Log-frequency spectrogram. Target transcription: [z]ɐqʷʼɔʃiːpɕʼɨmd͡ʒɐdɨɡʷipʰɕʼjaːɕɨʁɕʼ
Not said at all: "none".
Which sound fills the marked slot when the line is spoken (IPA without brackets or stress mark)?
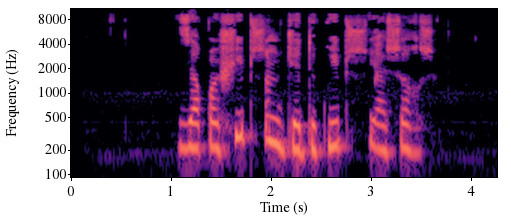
z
